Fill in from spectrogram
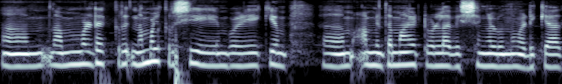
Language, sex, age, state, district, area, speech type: Malayalam, female, 30-45, Kerala, Kottayam, urban, spontaneous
